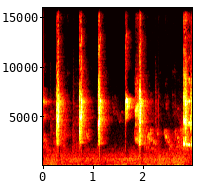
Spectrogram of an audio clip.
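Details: After dawn, lovebirds give about six piercing, high chirps in three seconds, spaced roughly half a second apart, each short and squeaky.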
